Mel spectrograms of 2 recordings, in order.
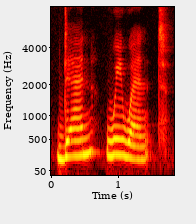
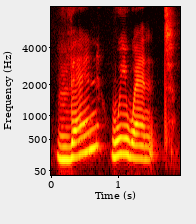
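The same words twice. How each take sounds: Both takes have the same delivery.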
